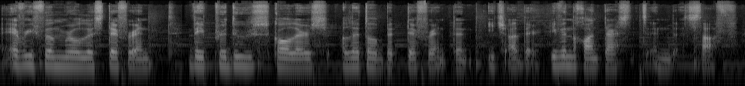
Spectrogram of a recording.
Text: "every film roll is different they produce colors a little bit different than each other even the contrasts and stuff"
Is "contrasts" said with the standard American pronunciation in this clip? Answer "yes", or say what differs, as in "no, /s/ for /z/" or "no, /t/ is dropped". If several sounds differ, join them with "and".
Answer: no, /ɹ/ is dropped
